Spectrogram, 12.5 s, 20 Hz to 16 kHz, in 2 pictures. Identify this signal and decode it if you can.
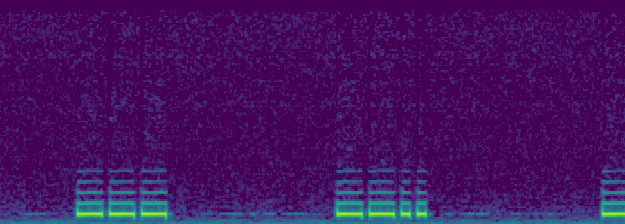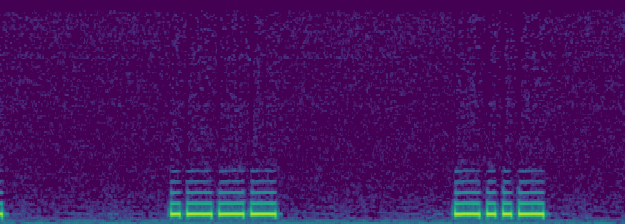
Morse code, heard as a keyed tone, about 15 wpm, 770 Hz. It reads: O Z T J X
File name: Onlinelehrgang / morsen / DJ4UF Morsen17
